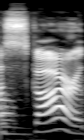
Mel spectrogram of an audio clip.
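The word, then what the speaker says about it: Skaar: frees from space so it's two A's pronounced like it's only one oh of course of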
